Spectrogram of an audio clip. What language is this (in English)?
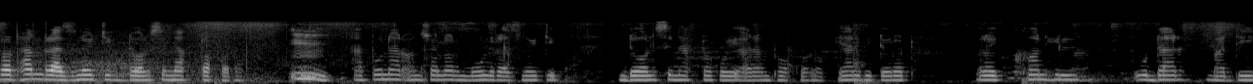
Assamese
